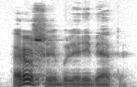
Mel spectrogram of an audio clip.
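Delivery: ordinary delivery, nothing marked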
